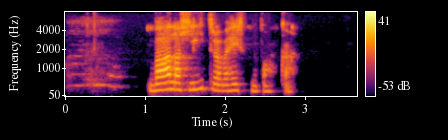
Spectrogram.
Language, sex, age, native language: Icelandic, female, 20-29, Icelandic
